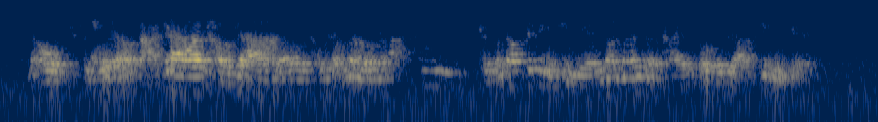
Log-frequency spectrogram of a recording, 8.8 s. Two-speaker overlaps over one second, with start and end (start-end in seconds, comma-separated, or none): none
